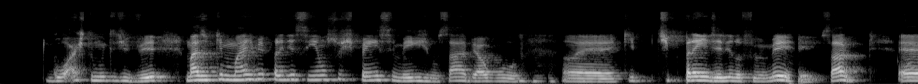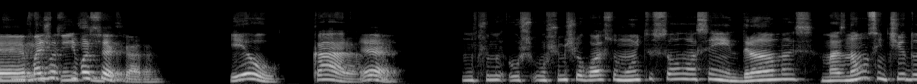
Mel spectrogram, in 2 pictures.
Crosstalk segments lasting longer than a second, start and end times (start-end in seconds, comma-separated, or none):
9.0-10.2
